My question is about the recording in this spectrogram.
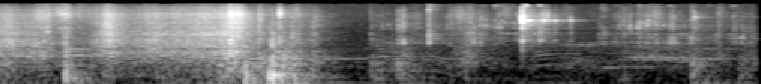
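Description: Handling noise as a small metal laser projector is worked free of a foam insert in a hard carrying case and lifted out: about two seconds of scraping and rubbing against the foam, then a sharp click and a few light knocks.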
